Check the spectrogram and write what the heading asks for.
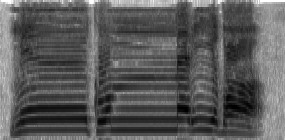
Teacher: ولاحظوا إطباق الشفتين ولاحظوا الغنة من الخشوم · Term: إدغام مثلين صغير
